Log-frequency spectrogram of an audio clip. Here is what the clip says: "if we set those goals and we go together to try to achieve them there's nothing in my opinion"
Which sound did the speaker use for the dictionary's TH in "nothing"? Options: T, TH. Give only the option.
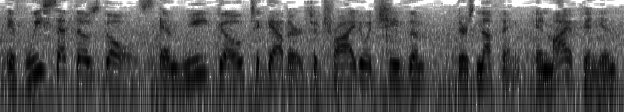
TH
